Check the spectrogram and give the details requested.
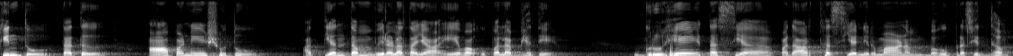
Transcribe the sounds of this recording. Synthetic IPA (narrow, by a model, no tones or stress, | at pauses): kint̪ut̪ɐt̪ | aːpɐɳeːʂut̪u | ɐ̰t̪jɐnt̪ɐmʋiɾɐɭɐt̪ɐjaːʔɛːʋɐʔupɐlɐbʱjɐt̪eː | ɡɾuɦeːt̪ɐsjɐpɐd̪aːɾt̪ʰɐsjɐniɾmaːɳɐmbɐɦupɾɐsid̪ʱːɐm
